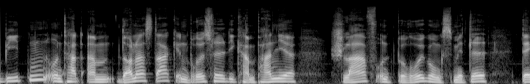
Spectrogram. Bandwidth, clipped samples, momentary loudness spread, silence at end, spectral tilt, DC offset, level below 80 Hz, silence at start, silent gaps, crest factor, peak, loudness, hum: 15 kHz; under 0.1%; 4 LU; 0 s; -6 dB/octave; under 0.1%; -46 dBFS; 0 s; none; 16 dB; 0 dBFS; -16 LUFS; none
